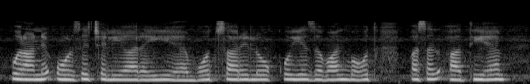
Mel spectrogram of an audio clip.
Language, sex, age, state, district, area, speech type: Urdu, female, 18-30, Uttar Pradesh, Gautam Buddha Nagar, urban, spontaneous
